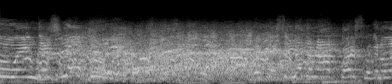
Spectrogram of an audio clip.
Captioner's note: laughing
